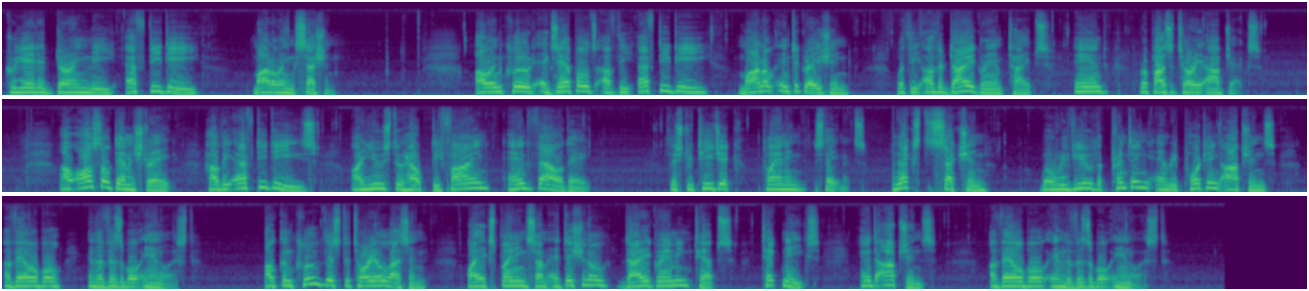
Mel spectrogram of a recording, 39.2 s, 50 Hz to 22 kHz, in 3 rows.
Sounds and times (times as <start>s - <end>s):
Speech: 0.0s - 3.4s, 4.7s - 12.6s, 13.6s - 19.0s, 19.7s - 28.1s, 28.7s - 37.8s.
